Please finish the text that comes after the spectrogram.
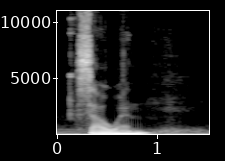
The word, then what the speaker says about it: Samhain: Magdalene, of this word, Samhain, you share it's pronounced Samhain. Really interesting. I would never have guessed that. Thank you. Samhain.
